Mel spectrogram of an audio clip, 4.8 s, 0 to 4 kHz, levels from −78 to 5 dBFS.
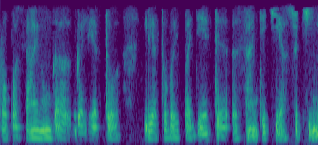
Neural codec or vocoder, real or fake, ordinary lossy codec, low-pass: none; real; MP3, 24 kbps; 3.6 kHz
